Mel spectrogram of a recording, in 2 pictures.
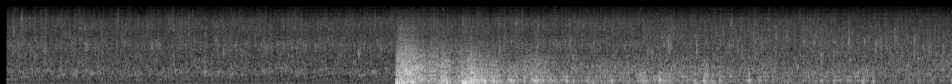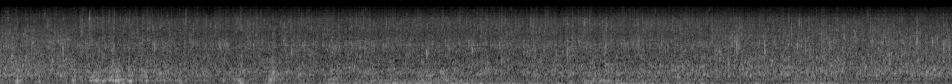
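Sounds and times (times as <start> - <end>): running water: 0.1 - 19.0
thunderclap rumbling: 4.0 - 18.2.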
